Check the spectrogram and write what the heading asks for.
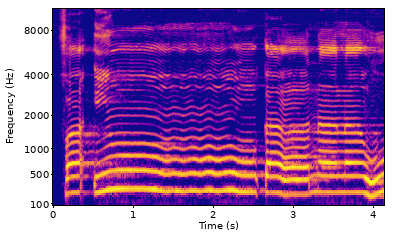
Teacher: Fa in nun sukun bertemu kaf ikhfa hakiki, kita samarkan bunyi nun sukun 3 harokat. Fa in kana lahu, kaf fathah diikuti alif 2 harokat.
